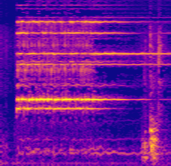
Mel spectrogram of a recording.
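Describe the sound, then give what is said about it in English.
A payphone rings with a loud, steady electronic bell tone that lasts nearly two seconds before it breaks off. No one speaks. “Who could be calling on a payphone?”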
